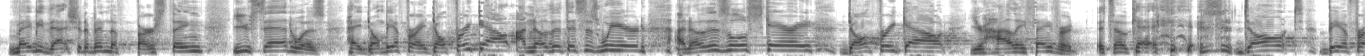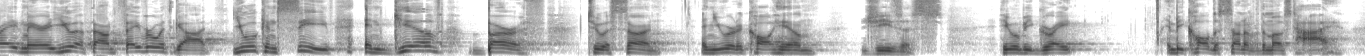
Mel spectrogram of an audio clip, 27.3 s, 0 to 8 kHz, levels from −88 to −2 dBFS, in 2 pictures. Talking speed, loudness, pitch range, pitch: 170 wpm, -30 LUFS, 135-205 Hz, 175 Hz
